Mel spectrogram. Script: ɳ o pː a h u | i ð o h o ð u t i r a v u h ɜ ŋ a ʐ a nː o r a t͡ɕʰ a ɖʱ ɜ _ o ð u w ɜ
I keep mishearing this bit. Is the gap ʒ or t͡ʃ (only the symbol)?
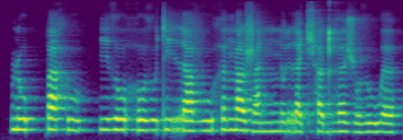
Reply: ʒ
